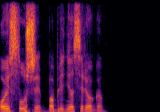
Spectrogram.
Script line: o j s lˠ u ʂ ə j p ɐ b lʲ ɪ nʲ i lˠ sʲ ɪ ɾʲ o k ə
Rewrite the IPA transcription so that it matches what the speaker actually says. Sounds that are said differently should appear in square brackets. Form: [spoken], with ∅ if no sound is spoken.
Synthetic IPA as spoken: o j s lˠ u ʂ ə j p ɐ b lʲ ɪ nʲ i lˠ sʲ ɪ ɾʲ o [ɡ] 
